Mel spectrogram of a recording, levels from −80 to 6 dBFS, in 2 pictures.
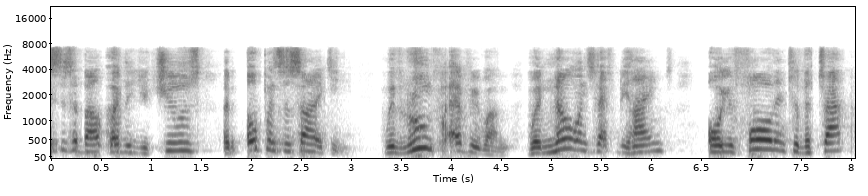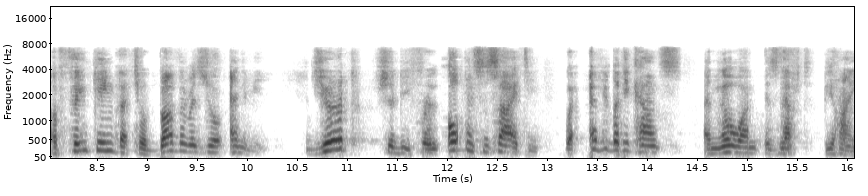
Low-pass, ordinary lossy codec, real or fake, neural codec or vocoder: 7.2 kHz; AAC, 32 kbps; fake; codec, 44.1 kHz, 2.6 kbps, DAC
